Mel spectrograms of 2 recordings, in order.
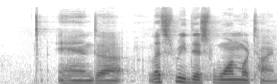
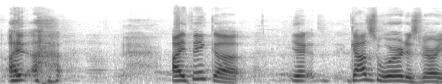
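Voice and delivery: real laughter running through louder, higher words; laughing while talking; 6 semitones higher, 8 dB louder than usual. Real, not acted. Pastor still laughing after his joke, trying to go on. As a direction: talk while still cracking up.

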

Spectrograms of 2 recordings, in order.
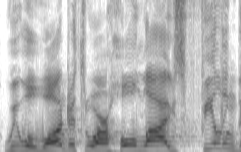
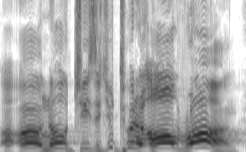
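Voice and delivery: frantic; 7 semitones higher, 9 dB louder than usual. Retold or imitated. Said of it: "I'm like".

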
